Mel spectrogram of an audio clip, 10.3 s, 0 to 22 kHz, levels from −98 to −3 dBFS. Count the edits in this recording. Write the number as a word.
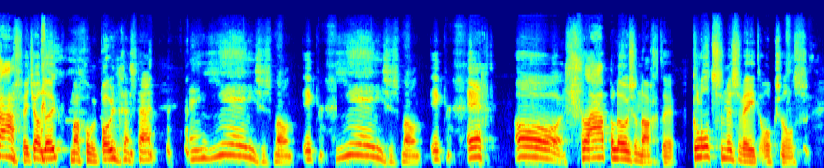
two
